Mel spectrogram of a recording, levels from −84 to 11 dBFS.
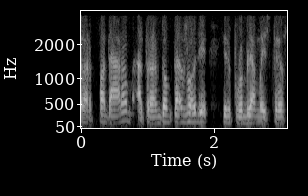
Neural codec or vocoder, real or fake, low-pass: none; real; 3.6 kHz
